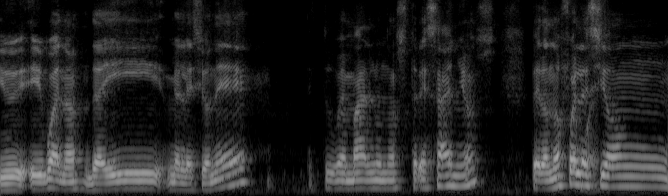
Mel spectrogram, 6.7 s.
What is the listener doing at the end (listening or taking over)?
listening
